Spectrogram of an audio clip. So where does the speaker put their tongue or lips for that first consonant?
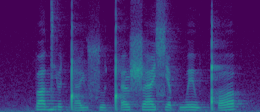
lips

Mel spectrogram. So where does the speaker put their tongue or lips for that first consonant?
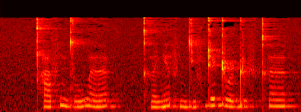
uvula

